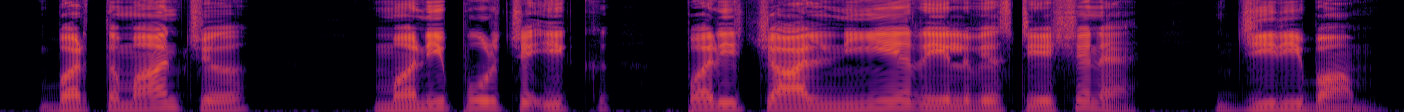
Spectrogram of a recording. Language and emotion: Dogri, neutral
